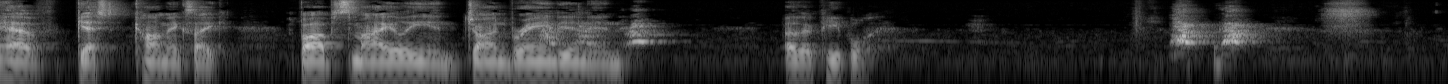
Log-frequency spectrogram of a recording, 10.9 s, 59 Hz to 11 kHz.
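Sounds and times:
speech: 0.0s - 4.9s, 5.9s - 6.6s, 8.8s - 9.3s
faint low hum: 0.0s - 10.8s
dog barks: 4.0s - 5.2s, 8.7s - 9.6s.

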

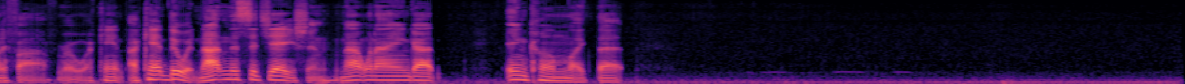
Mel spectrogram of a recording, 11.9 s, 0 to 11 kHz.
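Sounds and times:
speech: 0.0s - 4.5s, 5.1s - 6.3s
steady rumbling hiss heard inside a car: 0.0s - 11.8s
owl hooting heard from inside a car with the windows up: 7.4s - 9.4s.

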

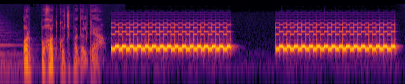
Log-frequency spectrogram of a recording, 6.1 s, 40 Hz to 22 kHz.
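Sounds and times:
speech: 0.4s - 1.7s
old-style telephone bell ringing: 1.7s - 3.5s, 4.2s - 6.0s.

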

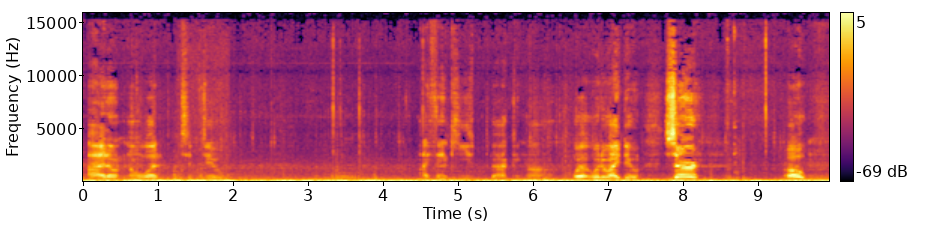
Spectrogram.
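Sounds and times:
heavy vehicle engine rumbling: 0.0s - 9.9s
speech: 0.1s - 2.1s, 4.5s - 8.4s, 9.4s - 9.8s.

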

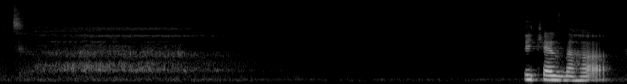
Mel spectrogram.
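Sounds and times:
long deep exhale through an open mouth during a guided breathing exercise: 0.2s - 2.7s
speech: 5.2s - 6.2s.

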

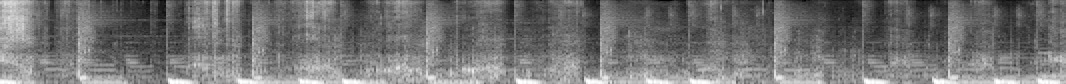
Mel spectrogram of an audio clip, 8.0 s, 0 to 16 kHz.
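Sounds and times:
chewing buttery Ritz crackers: 0.0s - 7.9s.

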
